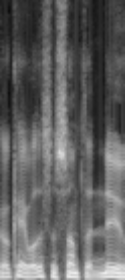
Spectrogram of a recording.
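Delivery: ordinary delivery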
